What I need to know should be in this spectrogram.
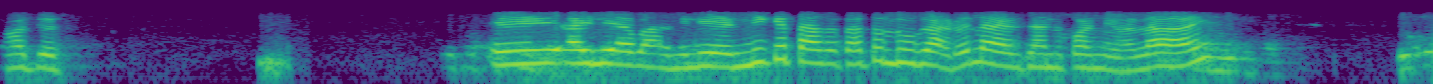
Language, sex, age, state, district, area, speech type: Nepali, female, 18-30, West Bengal, Darjeeling, rural, conversation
